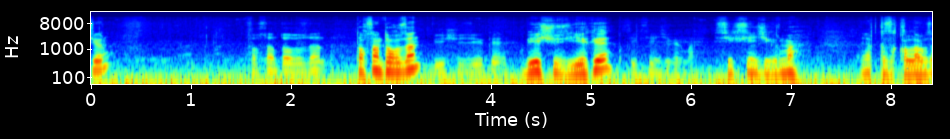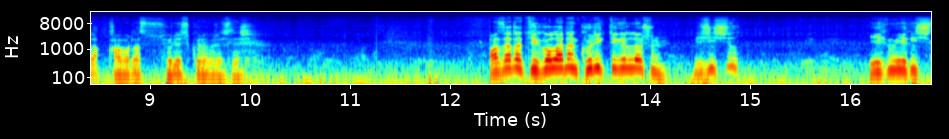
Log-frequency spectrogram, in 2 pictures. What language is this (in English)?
Turkish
